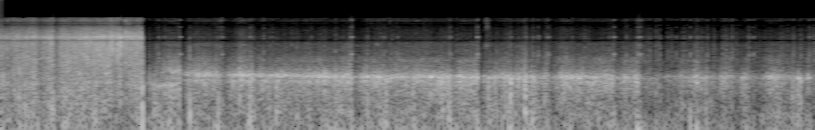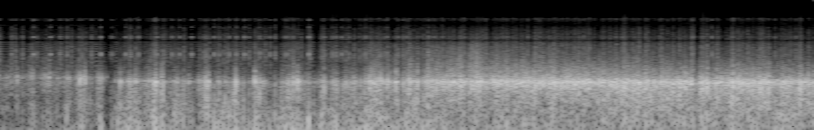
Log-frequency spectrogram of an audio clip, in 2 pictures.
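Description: Wind buffeting the microphone and water noise aboard a sailing yacht under way: a dense, crackling rumble. About a second and a half in the sound changes, and a steady whine slowly sinks in pitch under the rumble.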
